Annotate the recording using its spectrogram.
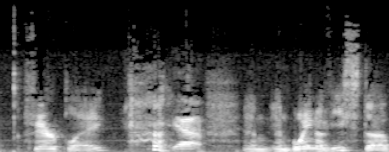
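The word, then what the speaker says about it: Buena Vista: Fairplay yeah and in Buenavista which they pronounced buna vista which really rankles me but and then looking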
